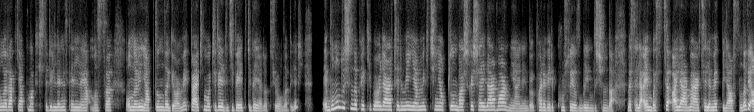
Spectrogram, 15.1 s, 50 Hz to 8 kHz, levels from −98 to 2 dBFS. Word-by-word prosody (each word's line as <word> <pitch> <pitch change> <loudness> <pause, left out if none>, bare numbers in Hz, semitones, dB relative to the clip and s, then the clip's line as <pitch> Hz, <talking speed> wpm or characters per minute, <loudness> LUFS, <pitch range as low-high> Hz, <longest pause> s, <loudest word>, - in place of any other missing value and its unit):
olarak 225 -1 0
yapmak, 220 +1 -4
işte, 220 - -8
birilerinin 215 -1 -1
seninle 210 -2 -2
yapması, 200 +1 -4 0.3
onların 215 +1 +2
yaptığını 215 +1 +1
da 210 - +4
görmek 195 +7 -2
belki 205 +4 +3
motive 230 +1 +1
edici 200 -2 -2
bir - - +4
etki 200 +2 -1
de 205 - 0
yaratıyor 175 -4 -4
olabilir. - - -8 0.4
Eee, 215 - +1
bunun 390 +7 +3
dışında 335 -5 +2
peki, 275 -2 -4
böyle, 260 0 +3
ertelemeyi 245 +1 +3
yenmek 240 0 +1
için 245 +1 -4
yaptığın 245 +1 0
başka 225 +3 0
şeyler 240 0 +2
var 255 0 +4
mı? 200 -6 -6
Yani 165 -1 -6
hani, 170 - -7
böyle - - -4
para 220 -1 0
verip 200 0 -3
kursa 210 0 -4
yazılayım 185 -1 -1
dışında, 180 +1 -3 0.3
mesela 200 -3 +2
en 215 -1 +4
basiti 200 +6 0
alarmı 215 0 +4
ertelemek 215 +2 +2
bile 180 -1 +1
aslında 175 +8 0
bir 295 - +6
215 Hz, 185 wpm, -25 LUFS, 200-240 Hz, 0.4 s, bir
